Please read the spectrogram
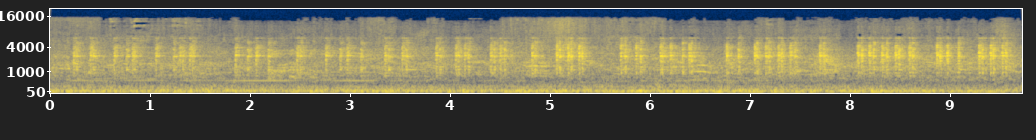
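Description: A steady, rapid mechanical ticking clicks along in the background over a constant low rumble, continuing evenly throughout without pause.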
